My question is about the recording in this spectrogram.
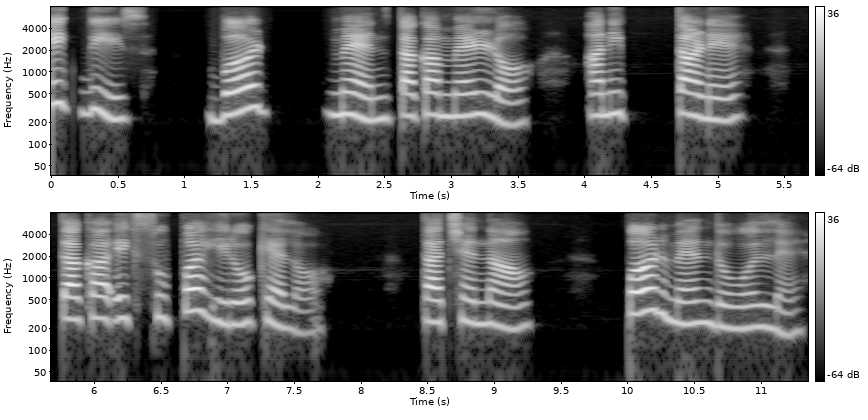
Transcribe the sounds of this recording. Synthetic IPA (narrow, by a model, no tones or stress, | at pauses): ekd̪iːs | bəɾɖ | mɛnt̪akamɛɭlɔ | ani | t̪aɽ̃e | t̪akaeksupəɾɦiɾokɛlɔ | t̪at͡ɕɛ̃nãw | pəɽmɛ̃nd̪ɔʋolːɛ̃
